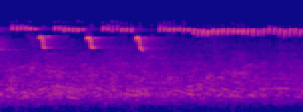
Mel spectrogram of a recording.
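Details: Saffron finch song of the golpes, pitadas y prio type: a sustained, very high, rapid trill of regular ticking notes, broken three times by bright whistles sliding steeply downward, then a long unbroken trill to the end.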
